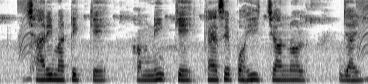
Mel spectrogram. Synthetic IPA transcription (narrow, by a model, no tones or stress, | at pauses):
t͡ʃʰaɾimaʈikːe | həmnikekɛsepəɦit͡ʃəɾnəl | d͡ʒaːi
